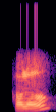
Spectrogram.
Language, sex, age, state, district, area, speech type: Nepali, male, 30-45, West Bengal, Darjeeling, rural, conversation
